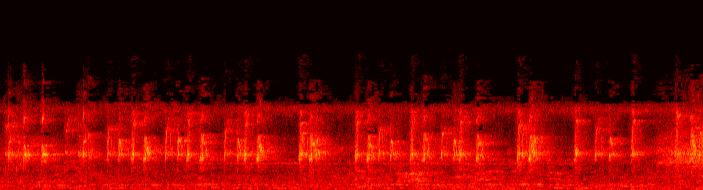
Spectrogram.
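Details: A baby squirrel calls to its mother for the first time: clusters of shrill, raspy high squeaks, fast and irregular, with a brief pause near the middle and a faint low hum.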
